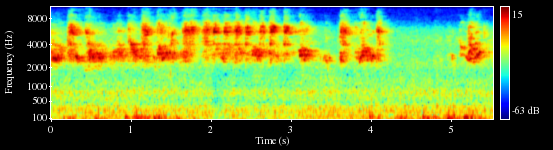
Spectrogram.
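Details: Lovebirds grown lively and energetic after hearing lovebird sounds keep up a dense stream of shrill, twittering chirps, nearly continuous with a couple of brief gaps.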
